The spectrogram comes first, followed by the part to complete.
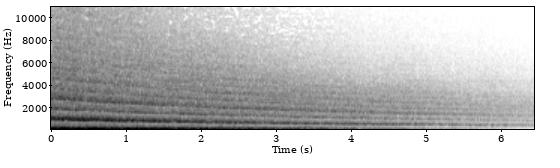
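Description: The electronic house track's closing note: a sustained synth tone gliding slowly downward in pitch over a low bass rumble, fading out steadily until it is gone at the end.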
